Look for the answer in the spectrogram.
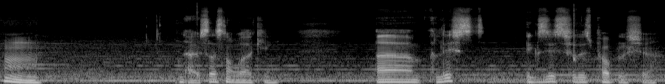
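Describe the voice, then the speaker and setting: A man's voice: fairly low pitch, slow pace. A man giving a casual game walkthrough, muttering and questioning himself as he thinks aloud. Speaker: game streamer. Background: game music.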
